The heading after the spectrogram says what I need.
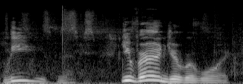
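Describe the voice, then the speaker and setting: Man as ancient evil voice of domination, fantasy story: very slow, greedy, tempting, lively intonation. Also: medium pitch, voice pushed down. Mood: tempting, commanding. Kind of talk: dramatic fantasy narration.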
